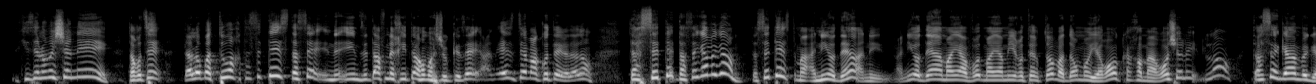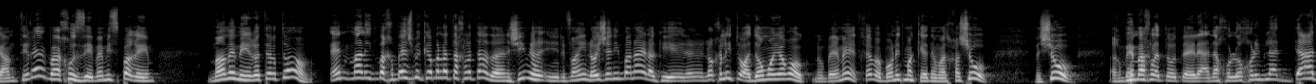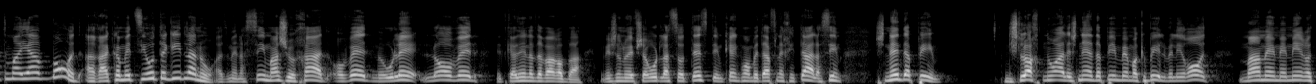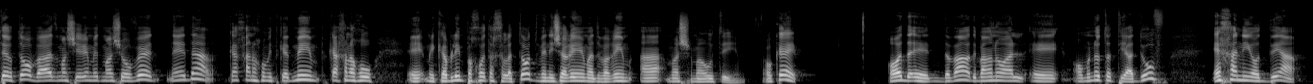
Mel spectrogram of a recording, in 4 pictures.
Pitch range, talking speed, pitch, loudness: 165-240 Hz, 190 wpm, 200 Hz, -21 LUFS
